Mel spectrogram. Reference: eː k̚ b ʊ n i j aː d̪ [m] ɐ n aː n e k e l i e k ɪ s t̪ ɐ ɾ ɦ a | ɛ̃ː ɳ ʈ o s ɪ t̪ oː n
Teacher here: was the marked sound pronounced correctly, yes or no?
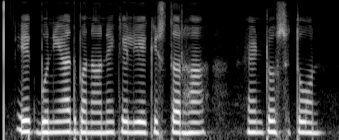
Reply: no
